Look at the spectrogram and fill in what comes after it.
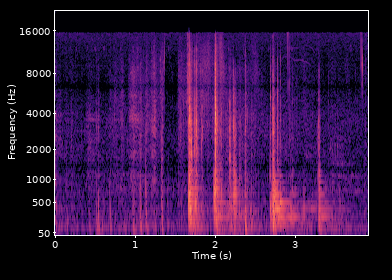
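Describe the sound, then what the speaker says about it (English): A 14-year-old mare covers a 1.45 m show jumping course, her hooves landing in a few heavy, spaced thuds that grow louder midway, fairly close and with no talk over them. "It's another horse owned by the Eye Candy Jumpers."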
